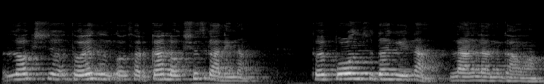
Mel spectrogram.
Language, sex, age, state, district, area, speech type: Goan Konkani, female, 30-45, Goa, Murmgao, rural, spontaneous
